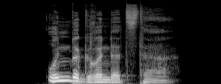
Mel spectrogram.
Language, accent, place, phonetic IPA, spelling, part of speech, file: German, Germany, Berlin, [ˈʊnbəˌɡʁʏndət͡stɐ], unbegründetster, adjective, De-unbegründetster.ogg
- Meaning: inflection of unbegründet: 1. strong/mixed nominative masculine singular superlative degree 2. strong genitive/dative feminine singular superlative degree 3. strong genitive plural superlative degree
